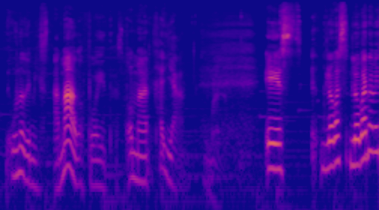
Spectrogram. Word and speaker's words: Omar Khayyam: Es uno de mis amados poetas, Omar Khayyam. Bueno. Lo van a ver escrito seguramente con K y H, pero se pronuncia como una J con una K adelante.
